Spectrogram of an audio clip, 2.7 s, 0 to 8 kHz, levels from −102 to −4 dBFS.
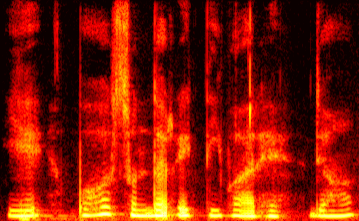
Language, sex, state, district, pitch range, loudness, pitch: Hindi, female, Madhya Pradesh, Bhopal, 195-215 Hz, -17 LUFS, 205 Hz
